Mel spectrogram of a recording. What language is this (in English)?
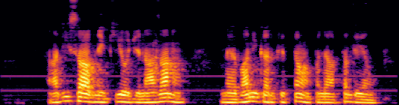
Gujari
